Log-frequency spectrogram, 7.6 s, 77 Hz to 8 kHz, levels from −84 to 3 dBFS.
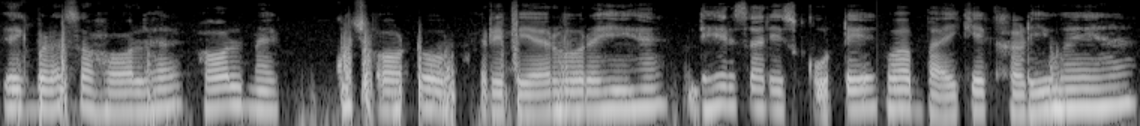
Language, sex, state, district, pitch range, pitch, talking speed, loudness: Hindi, male, Uttar Pradesh, Budaun, 135-155 Hz, 145 Hz, 165 wpm, -21 LUFS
